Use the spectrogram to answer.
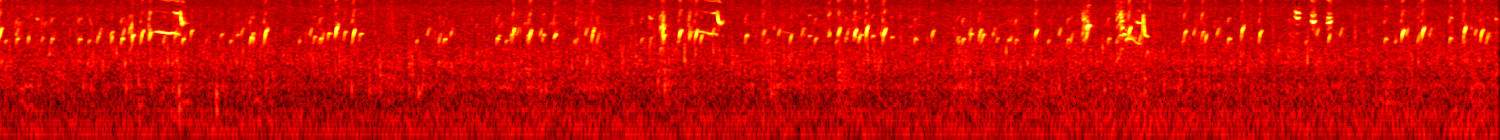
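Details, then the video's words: Goldfinch song used to teach goldfinches to sing: long stream of quick, thin chirps with periodic brighter trills every couple of seconds, above a soft background hiss. "Golden Tunes The Entrancing Song of Goldfinches Birds"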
